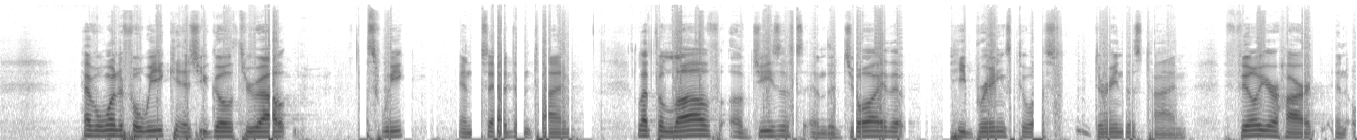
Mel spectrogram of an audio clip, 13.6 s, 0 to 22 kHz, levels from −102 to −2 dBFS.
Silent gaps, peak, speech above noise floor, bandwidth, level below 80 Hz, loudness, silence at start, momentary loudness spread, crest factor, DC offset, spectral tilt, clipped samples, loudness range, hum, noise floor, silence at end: none; -18 dBFS; 35 dB; 19 kHz; -56 dBFS; -39 LUFS; 0.8 s; 14 LU; 20 dB; under 0.1%; -5.5 dB/octave; under 0.1%; 7 LU; none; -74 dBFS; 0 s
